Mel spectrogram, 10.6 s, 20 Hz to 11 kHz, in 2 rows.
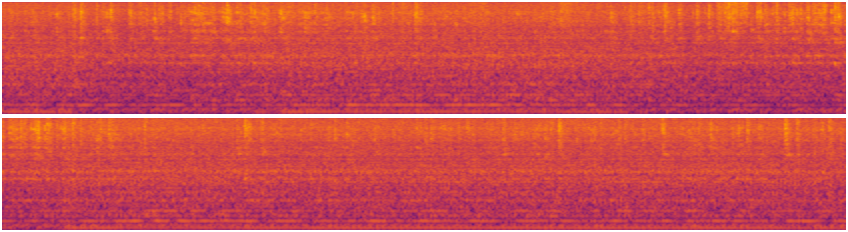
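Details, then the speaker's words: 1991 GMC Jimmy with new PCV valve, cold idle: steady low drone sags for a couple of seconds then recovers, near-stall dip though usually only happens warm; unstable idle, ongoing stalling issue. "But she just idled down. Down and came back up. We're going to have a stall issue here."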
